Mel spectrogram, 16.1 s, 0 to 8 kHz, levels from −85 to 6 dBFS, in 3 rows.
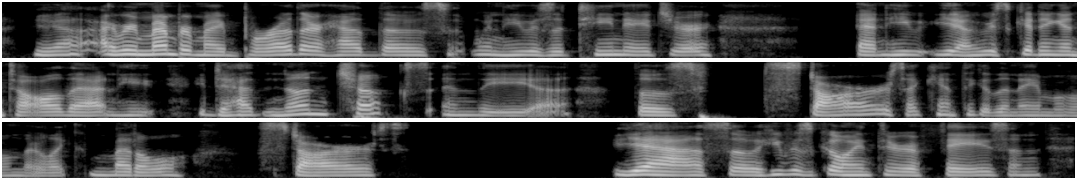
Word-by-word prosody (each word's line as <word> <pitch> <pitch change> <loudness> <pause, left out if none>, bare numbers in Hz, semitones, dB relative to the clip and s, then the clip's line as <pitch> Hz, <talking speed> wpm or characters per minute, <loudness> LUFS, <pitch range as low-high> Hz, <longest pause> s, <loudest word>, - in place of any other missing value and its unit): Yeah, 195 +2 -1
I 205 - +4
remember 220 +1 +7
my 185 -1 +1
brother 195 +6 +2
had 185 -1 -2
those 185 -2 -2
when 205 -2 -3
he 185 +1 -1
was 185 -2 -3
a 180 - -3
teenager, 185 -1 -2 0.7
and 185 -1 +2
he 190 -1 -1
yeah, 195 -4 +2
he 180 - -1
was 195 -3 -2
getting 205 -3 +1
into 190 -3 +1
all 175 +1 +2
that, 165 -1 +3
and 175 - -7
he 175 0 -7 0.2
he'd 195 -4 -7
had 180 +2 0
nunchucks 225 +6 0
and 180 -2 -5
the, 160 0 -4
uh, - - -6 0.3
those 175 -3 -1 0.3
stars, 200 +4 0
I 185 - -4
can't 200 -2 -6
think 195 -2 -8
of 165 - -6
the 170 - -3
name 165 0 -6
of 160 - -9
'em, 155 +1 -8
they're - - -7
like 155 +6 -9
metal 175 -2 -1 0.3
stars. 170 +1 0 1.0
Yeah, 190 -3 +7
so 180 +2 -1
he 175 +5 -1
was 210 -5 -2
going 185 -2 +3
through 180 -1 -1
a - - -1
phase, 175 +1 -1
and 180 0 -8
180 Hz, 195 wpm, -23 LUFS, 170-200 Hz, 1.0 s, remember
